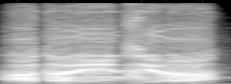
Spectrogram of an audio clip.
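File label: Speech Sound Russian Common AWACS; at bullseye; DCS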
